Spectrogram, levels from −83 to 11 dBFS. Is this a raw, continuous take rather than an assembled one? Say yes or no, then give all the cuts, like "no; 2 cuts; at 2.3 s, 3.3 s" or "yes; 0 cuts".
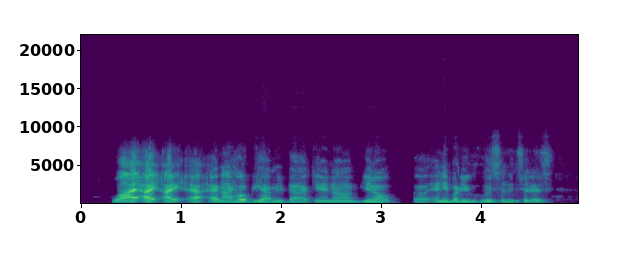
yes; 0 cuts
